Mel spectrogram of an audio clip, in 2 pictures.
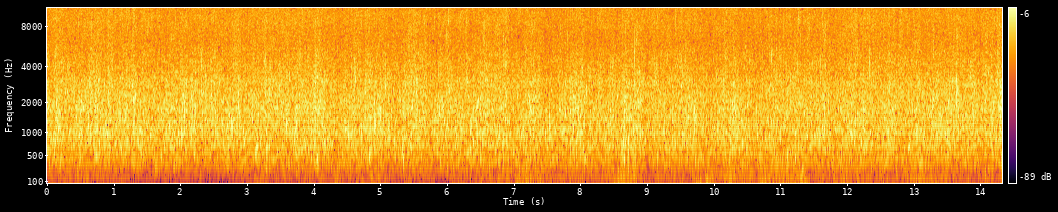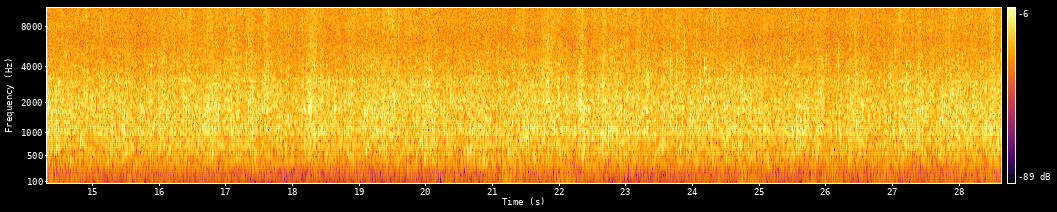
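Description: Water laps gently against a stone river bank.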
